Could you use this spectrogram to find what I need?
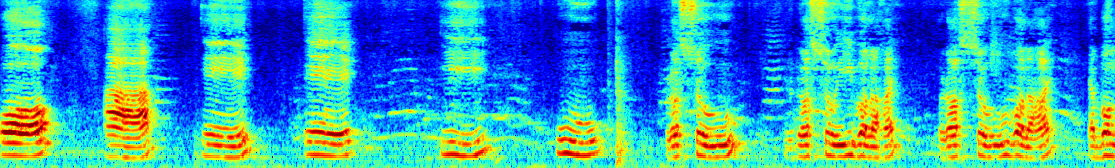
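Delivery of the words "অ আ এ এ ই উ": each vowel drawn out alone; teacher listing the basic vowel sounds; vowel demo. Shown as a demonstration. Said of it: "এই ষাটটি কি কি?".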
